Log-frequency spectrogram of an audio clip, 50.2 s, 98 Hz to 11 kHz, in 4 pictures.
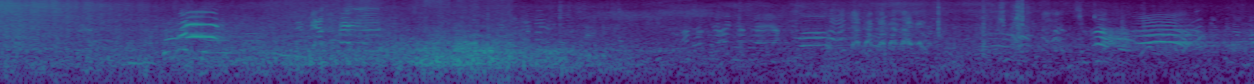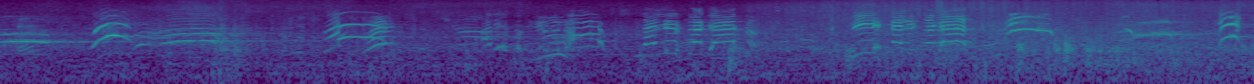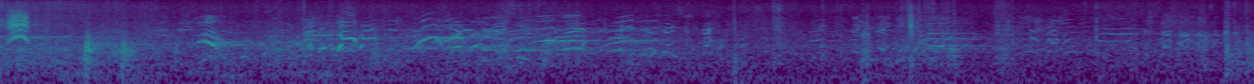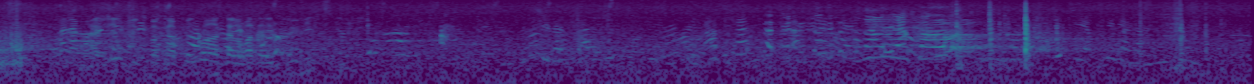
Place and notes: Bonneval-sur-Arc, France - Bonneval in the winter
Bonneval sur Arc in the Winter, snow field at 6pm, children playing and sledging
by F Fayard - PostProdChahut
Sound Device 633, MS Neuman KM 140-KM120
France métropolitaine, France, 10 February 2016, 18:00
